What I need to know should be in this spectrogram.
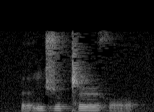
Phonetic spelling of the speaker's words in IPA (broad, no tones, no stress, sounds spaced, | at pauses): ə̰ n d͡ʒ ʊ ǁ ə˞ x ɔ̰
